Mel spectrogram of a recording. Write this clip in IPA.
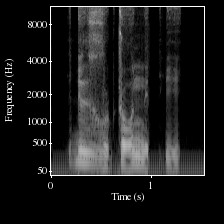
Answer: ɗ ɨ˧ ɣ u˨˩˨ ʈ o˨˩˦ n ɨ˨˩ t̚ ʔ i˨˩˨

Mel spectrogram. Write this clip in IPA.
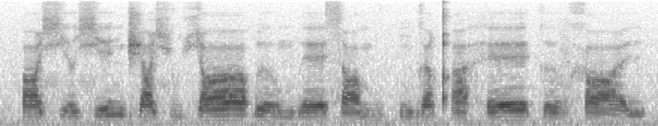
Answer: ɑ ɕ e ə̯ ɕ e n d͡ʒ ɑ ɕ u ç ɑː ɓ əː ʊ̯ m b ɛː s ɑ m b u k ŋ ɡ ə qʼ a h ɛː k əː v x ɑ ɪ̯

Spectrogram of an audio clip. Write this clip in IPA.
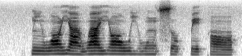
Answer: k͡p ĩ˨ w ɔ̃˧ j ã˨ w ã˧ j ɔ̃˧ w i˨ w ũ˨ s o˨ k͡p e˨ k ɔ̃˨

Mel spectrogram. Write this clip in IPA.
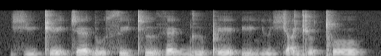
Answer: ç i˨˦ kʼ e˩˧˩ c ɛ˨˦ ɗ u˩ s i˦ cʰ ɯ˥˩ ɦ ɛ˦ ɡ͡b ɯ˧˩ pʼ e˧˩ ʔ i˥˩ ʎ ɯ˩ ç a˩ ɡʲ o˧˩ ǀʰ o˦

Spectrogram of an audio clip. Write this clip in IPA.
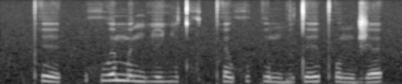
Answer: pʰ e | xʷ ɛ m ɛ ŋ ʎ ɛ ʎ o t xʷ ə t pʰ ɛ xʷ ə k e m b i t e pʰ o n d͡ʒ ɛ

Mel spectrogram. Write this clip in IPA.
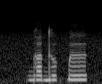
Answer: ɡ ʌ d u k͡p ɯ

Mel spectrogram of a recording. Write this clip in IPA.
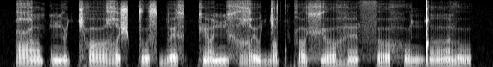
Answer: ʕ ɑ̃ p ɲ ə˞ cʰ ɑ ʁ ə ʃ t ʊ s b ɛ x kʲ ɑ̃ ɲ ɪ x ʁ ɪ ʊ̯ ɟ ʌ tˤ k ʌ xʲ ʌ ɦ ɛ̃ θ ʌ h ʊ ŋ͡ǃ ɑ̃ ð ʊ

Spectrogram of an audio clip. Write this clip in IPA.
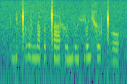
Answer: bʲ ɤ ɡ͡ǁ ɤ v n a p ə ǁ a x ɤ mʲ ɤ u̯ fʲ ɔ j x ə v ɡ͡ǁ ɔ

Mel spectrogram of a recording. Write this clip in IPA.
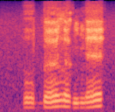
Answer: o ɓ œ l œ ɡ ŋ ɛ

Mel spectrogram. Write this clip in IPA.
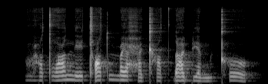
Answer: ɦ u tˤ ðˤ o n e tʼ ɐ tˤ m e ħ e kʰ a tˤ ɗ i pʲ a m ʉ kʰ o

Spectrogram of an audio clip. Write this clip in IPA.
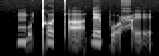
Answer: m o̰ ǃ ɤ tʼ a̰ ɗ e p o̰ ħ ḛ

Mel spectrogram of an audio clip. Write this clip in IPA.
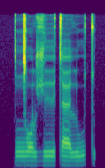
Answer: ŋ͡ǀ ɔ l ʒ ɪː t æ l u t

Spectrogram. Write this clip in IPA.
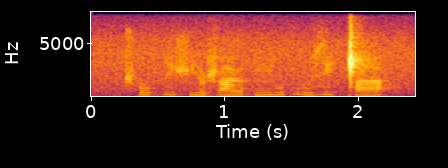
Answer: ʈ͡ʂʰ o˨˥ f i˧˩ ʃ i˧ ʊ̯ ʂ a˧ ə̯ | ɲ u˨˥ ɓ u˨˩˦ z i˧˩ ǁ a˨˩˦

